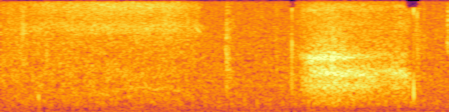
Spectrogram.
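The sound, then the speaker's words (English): A deep breath taken during a guided breathing exercise: a soft, breathy inhalation swelling for about a second, faint and alone over quiet hiss. “And take a deep breath.”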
